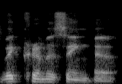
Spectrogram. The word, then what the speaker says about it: Wickramasinghe: name as reasoning and it's a phonetic language single as it's pronounced exactly as it's written which is Vikram Singh well welcome would you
